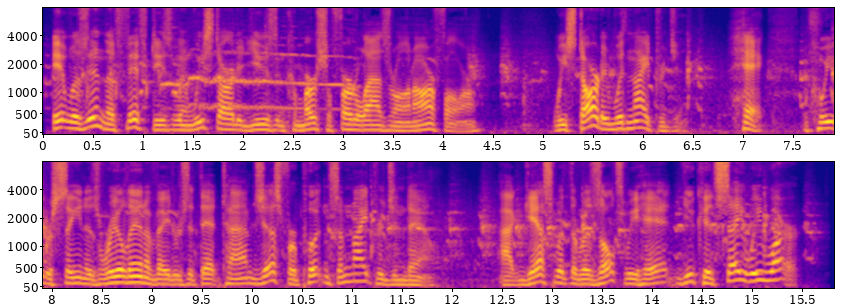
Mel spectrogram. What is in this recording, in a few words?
southern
